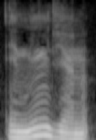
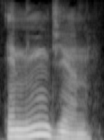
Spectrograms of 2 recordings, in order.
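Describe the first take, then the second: No difference in how they are said.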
